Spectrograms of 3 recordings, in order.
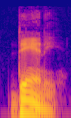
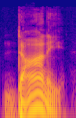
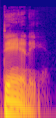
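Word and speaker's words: Dhani: George Harrison's kid is named Danny, D-H-A-N-I, pronounced Danny. You could go with something like that. I always assumed it was pronounced Donnie, but then I heard Paul McCartney say it, and he said Danny.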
